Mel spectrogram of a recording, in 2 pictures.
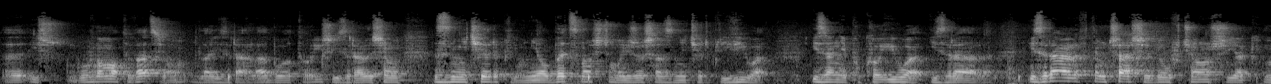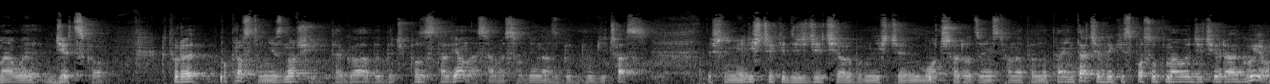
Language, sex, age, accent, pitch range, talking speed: Polish, male, 40-59, native, 95-125 Hz, 135 wpm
